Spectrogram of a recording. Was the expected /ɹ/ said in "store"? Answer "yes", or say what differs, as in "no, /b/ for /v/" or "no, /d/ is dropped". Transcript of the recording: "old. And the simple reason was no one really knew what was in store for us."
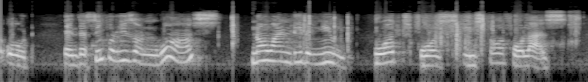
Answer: no, /l/ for /ɹ/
